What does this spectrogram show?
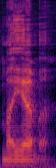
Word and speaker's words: Miami: he doesn't give here Miami Oklahoma is pronounced Miami by the locals that one is one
